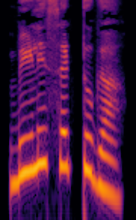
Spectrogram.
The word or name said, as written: ಬಿಳಿಸಟ್ಟುಗ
